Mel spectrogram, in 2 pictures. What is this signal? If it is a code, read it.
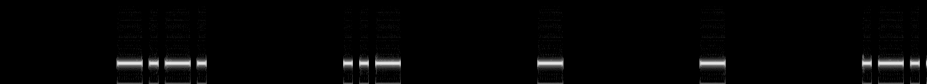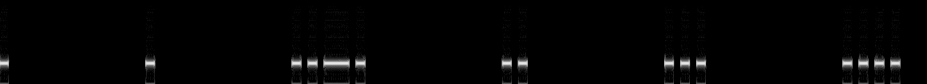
Morse code, heard as a keyed tone, about 15 wpm, spaced as for 5 wpm, 1000 Hz. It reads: CUTTLEFISH
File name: qotdfiles / 5wpm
